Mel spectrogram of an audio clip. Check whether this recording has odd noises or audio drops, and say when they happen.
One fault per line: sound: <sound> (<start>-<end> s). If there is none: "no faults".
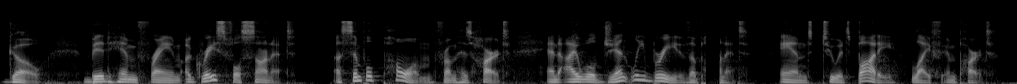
sound: dropout (7.1-7.2 s)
